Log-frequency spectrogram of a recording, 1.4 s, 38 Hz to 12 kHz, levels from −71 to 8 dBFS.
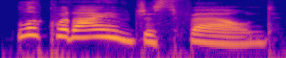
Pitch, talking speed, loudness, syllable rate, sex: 245 Hz, 250 wpm, -15 LUFS, 4.8 syllables/s, female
